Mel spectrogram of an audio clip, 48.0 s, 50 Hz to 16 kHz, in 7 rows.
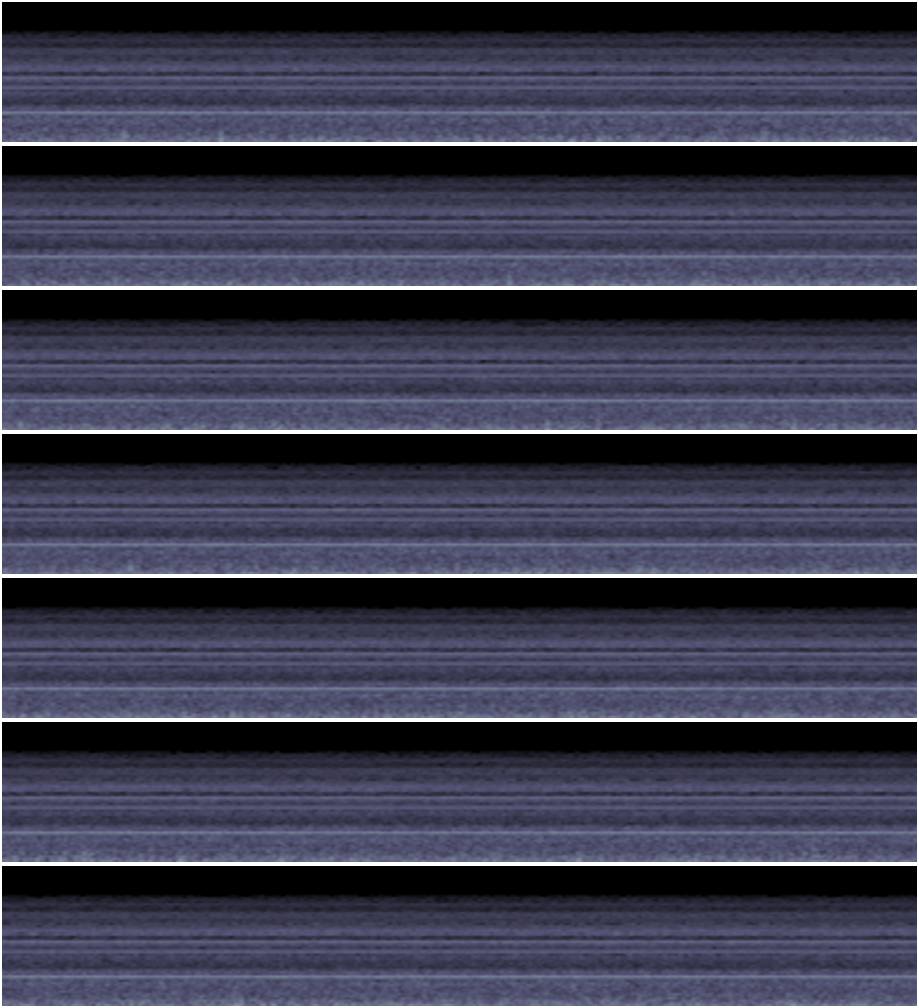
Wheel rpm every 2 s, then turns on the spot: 0, 0, 0, 0, 0, 0, 0, 0, 0, 0, 0, 0, 0, 0, 0, 0, 0, 0, 0, 0, 0, 0, 0, 0.
none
